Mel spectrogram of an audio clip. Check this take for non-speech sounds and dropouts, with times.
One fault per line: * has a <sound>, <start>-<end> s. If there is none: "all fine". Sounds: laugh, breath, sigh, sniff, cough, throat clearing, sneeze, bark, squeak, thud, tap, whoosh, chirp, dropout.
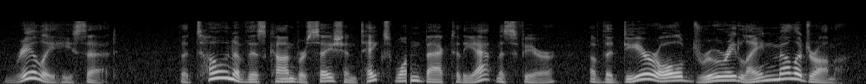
* has a dropout, 4.1-4.1 s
